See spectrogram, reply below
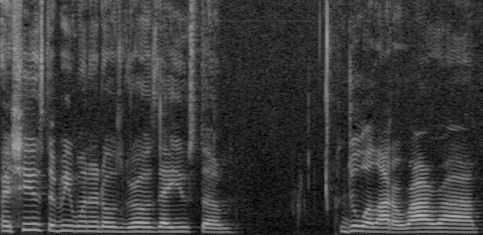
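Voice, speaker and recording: A woman's voice: medium pitch, fairly even intonation, moderate pace, mellow, clear, resonant tone. A woman casually telling a story in slangy speech while eating, her mouth sometimes full. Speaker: vlogger.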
